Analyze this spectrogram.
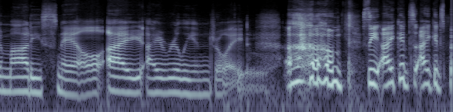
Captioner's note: chuckles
